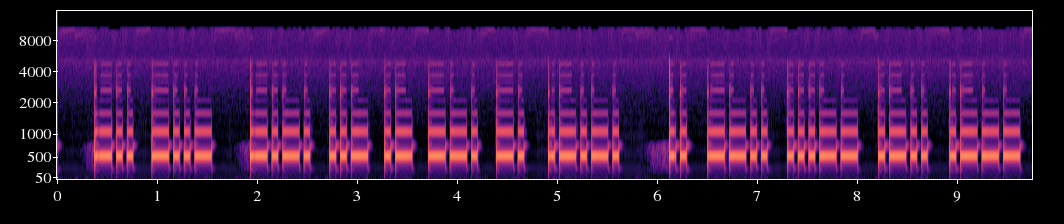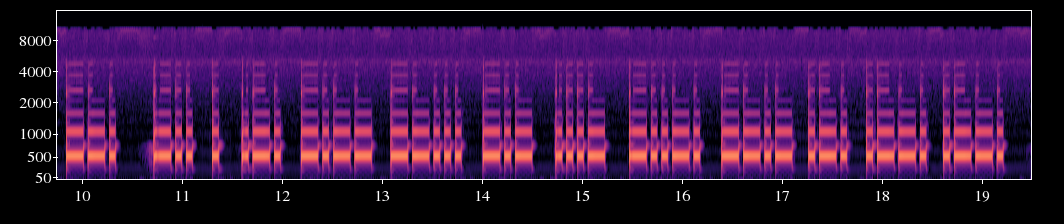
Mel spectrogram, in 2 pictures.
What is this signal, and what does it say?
Morse code, heard as a keyed tone, about 22 wpm, 530 Hz. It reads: DX CU AGN<AR> IZ3LJG DE RY7KV/QRPP
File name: attachments / hf 1 001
